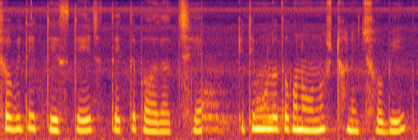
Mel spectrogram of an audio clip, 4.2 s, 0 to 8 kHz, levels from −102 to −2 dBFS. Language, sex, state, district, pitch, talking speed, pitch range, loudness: Bengali, female, West Bengal, Alipurduar, 230 Hz, 155 wpm, 220-250 Hz, -14 LUFS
